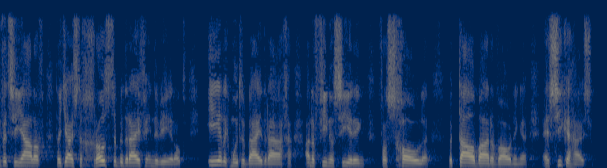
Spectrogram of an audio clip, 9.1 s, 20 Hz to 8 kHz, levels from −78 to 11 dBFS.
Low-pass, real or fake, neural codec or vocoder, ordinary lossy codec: 7.2 kHz; real; none; none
